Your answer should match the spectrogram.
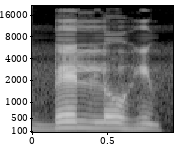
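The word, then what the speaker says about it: באלהים: If I want to say in God, I would say belohim. The aleph is silent in all three words.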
